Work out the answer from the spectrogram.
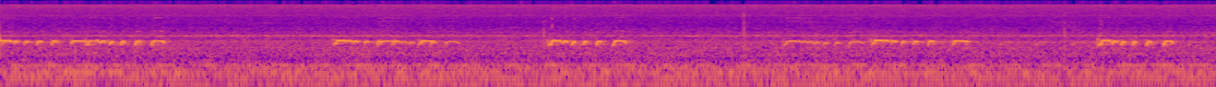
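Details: Wild zebra dove giving five or six short phrases of rapid, soft, stuttering coo notes at irregular gaps of roughly one to two seconds, with a steady low hum behind and a couple of faint ticks.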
